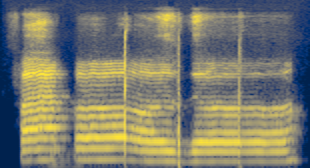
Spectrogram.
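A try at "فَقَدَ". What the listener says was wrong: Bukan. Koknya pendek. Panya pendek. Faqadha.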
